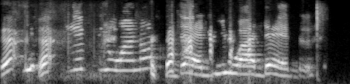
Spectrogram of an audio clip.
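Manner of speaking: emphatic, mock, forceful delivery.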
